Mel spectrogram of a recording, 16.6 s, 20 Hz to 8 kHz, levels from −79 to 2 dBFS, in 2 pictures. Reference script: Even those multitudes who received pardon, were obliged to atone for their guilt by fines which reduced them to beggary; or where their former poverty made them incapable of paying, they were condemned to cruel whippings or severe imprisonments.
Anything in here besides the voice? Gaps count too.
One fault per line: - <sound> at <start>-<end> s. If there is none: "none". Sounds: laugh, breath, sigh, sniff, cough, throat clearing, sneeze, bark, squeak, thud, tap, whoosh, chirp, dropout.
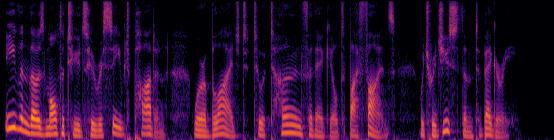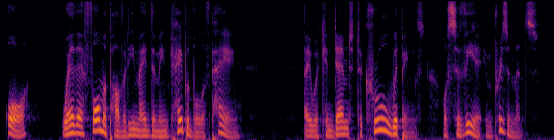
none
